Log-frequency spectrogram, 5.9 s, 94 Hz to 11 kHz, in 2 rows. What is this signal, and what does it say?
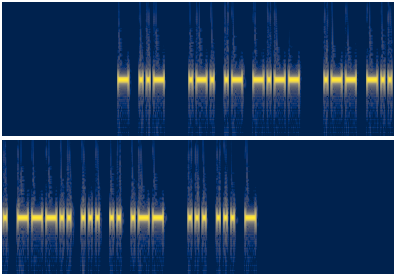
Morse code, heard as a keyed tone, about 41 wpm, 700 Hz. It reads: TU RAY WB8SIW SST
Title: K1USN SST QSO Practice - 45wpm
